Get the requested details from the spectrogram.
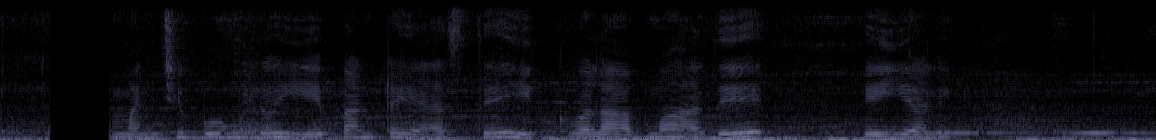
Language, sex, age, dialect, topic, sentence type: Telugu, female, 36-40, Utterandhra, agriculture, statement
